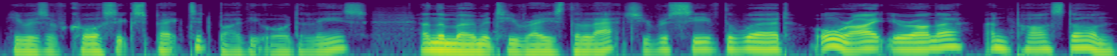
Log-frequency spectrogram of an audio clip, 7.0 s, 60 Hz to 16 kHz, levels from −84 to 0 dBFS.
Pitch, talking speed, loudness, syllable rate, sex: 110 Hz, 225 wpm, -19 LUFS, 5.8 syllables/s, male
